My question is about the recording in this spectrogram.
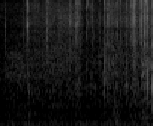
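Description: Faint crinkling and light clicks of a shrink-wrapped plastic Blu-ray case being handled and turned in the hands, a little louder about a second and a half in.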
